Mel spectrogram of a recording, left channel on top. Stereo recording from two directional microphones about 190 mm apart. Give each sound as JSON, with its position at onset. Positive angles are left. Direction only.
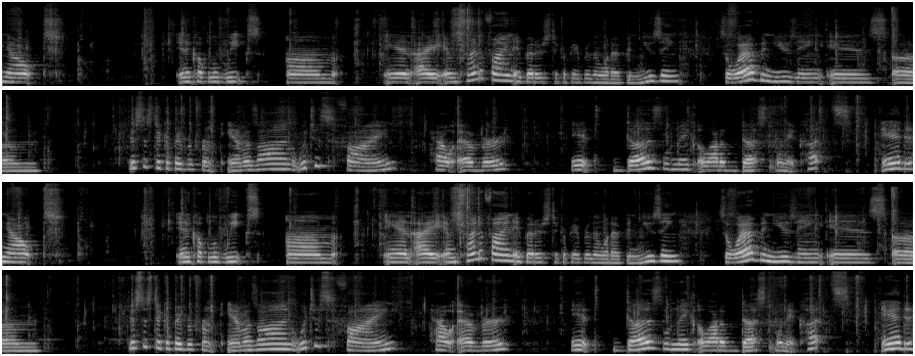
{"t": 0.0, "sound": "speech", "side_deg": -40}
{"t": 1.7, "sound": "speech", "side_deg": -35}
{"t": 8.9, "sound": "speech", "side_deg": -30}
{"t": 10.4, "sound": "speech", "side_deg": -40}
{"t": 14.8, "sound": "speech", "side_deg": -50}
